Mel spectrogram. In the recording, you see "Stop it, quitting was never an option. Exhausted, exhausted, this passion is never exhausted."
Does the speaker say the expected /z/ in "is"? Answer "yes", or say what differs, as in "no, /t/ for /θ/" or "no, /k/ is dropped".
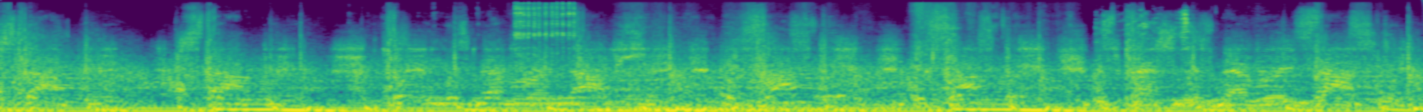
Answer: yes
